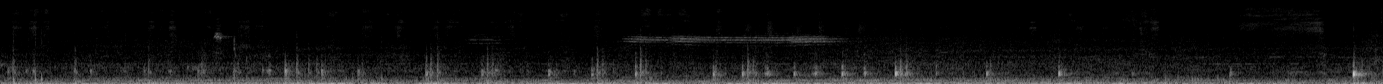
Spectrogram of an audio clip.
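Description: Marker pen writing on a whiteboard: a run of short, quick strokes and squeaks as letters are formed, with one drawn-out high squeak from about six to eight and a half seconds in.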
